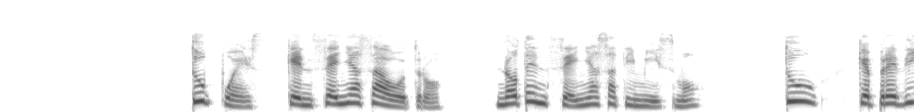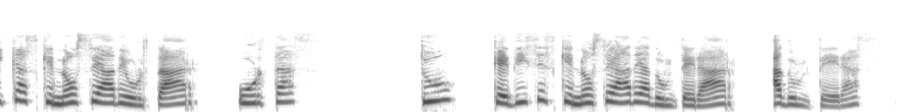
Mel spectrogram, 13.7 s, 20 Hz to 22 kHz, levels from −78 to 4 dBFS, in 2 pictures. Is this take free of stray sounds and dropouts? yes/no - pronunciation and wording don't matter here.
yes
